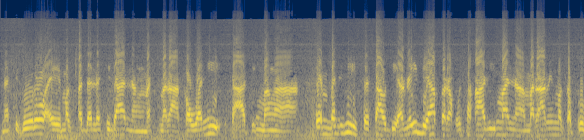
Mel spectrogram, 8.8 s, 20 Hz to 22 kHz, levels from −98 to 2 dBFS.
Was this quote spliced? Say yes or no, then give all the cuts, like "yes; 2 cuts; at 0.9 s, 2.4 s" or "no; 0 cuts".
yes; 2 cuts; at 2.7 s, 4.5 s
